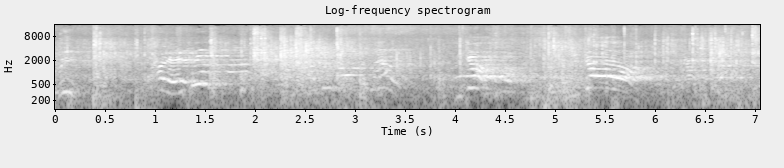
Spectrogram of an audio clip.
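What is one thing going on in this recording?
Inline skate wheels squeak sharply on a hall floor.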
